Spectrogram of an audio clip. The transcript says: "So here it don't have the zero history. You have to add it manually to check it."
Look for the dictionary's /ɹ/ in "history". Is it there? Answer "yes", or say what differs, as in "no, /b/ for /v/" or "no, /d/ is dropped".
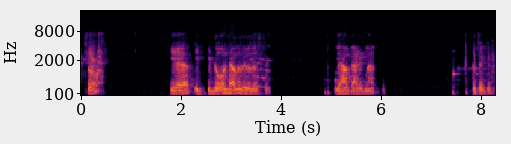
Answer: no, /ɹ/ is dropped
